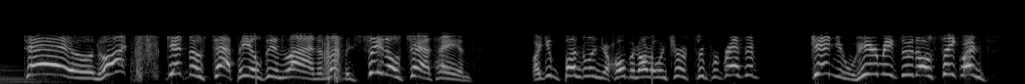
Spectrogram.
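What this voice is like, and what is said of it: Barking drill-instructor voice. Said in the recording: “my impression of a drill instructor directing a musical”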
